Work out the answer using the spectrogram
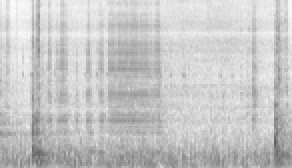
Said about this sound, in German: macht auch gerne vor, wie die Buchpresse quietscht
